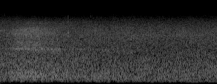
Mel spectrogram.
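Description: Outdoor woodland ambience in woods near Helford Village on the east side of the Lizard Peninsula: a steady, even wash of soft hissing noise, like wind through leaves or running water, with no distinct calls or voices.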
